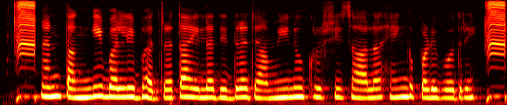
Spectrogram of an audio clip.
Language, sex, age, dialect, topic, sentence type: Kannada, female, 18-24, Northeastern, agriculture, statement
